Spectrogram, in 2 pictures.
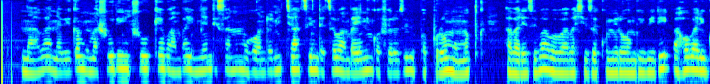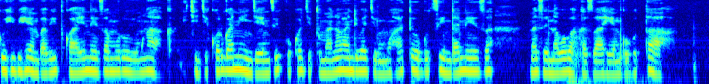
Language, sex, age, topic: Kinyarwanda, female, 18-24, education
